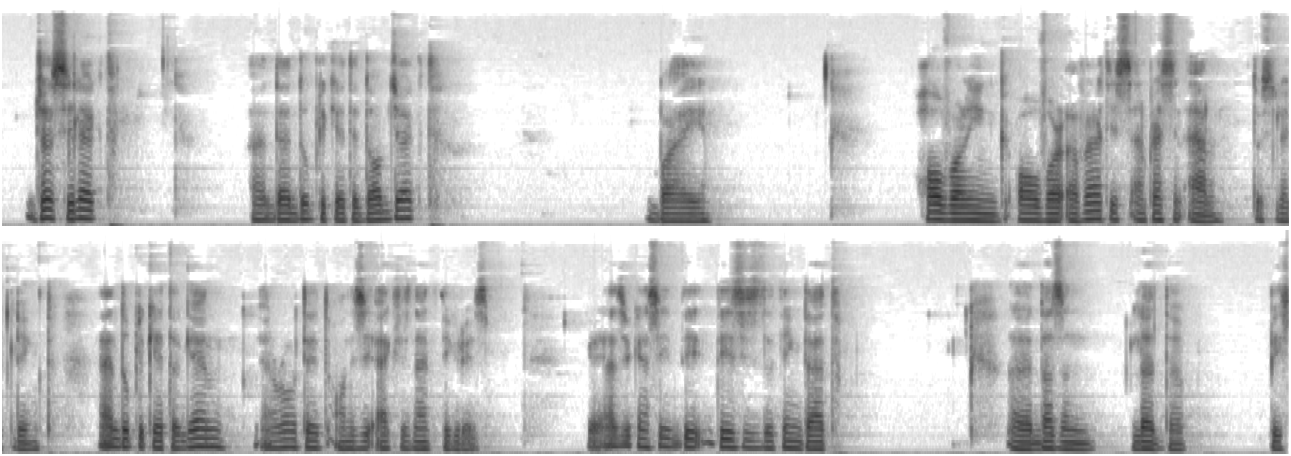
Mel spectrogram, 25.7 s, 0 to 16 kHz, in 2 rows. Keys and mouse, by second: 6.3 l, 8.3 l, 9.9 shift+d, 11.1 r, 14.0 click, 16.5 Tab, 18.2 shift+d, 21.7 x.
